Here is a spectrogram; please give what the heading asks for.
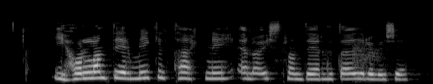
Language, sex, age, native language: Icelandic, female, 18-19, Icelandic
